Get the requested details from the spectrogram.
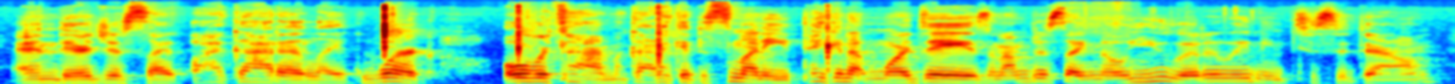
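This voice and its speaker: Background noise sits under a deep, very fast voice: a young woman born in Ethiopia and raised in America, casually discussing motherhood on a podcast. Her easygoing speech is packed with fillers like "like" and "um."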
